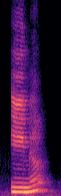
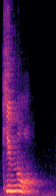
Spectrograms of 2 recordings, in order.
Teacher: Кино, I is unstressed. And you see that in the second word, I is only slightly shorter than in the first word.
